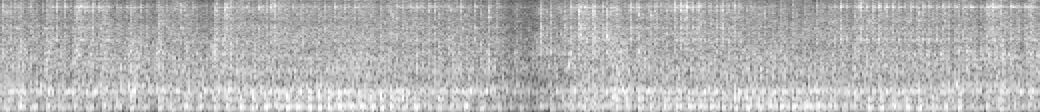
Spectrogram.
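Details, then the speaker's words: Ryobi pressure washer with Honda engine, about a year old, no-start after off-season (suspected carburetor gummed by old ethanol fuel): after starting, uneven beat with a brief sag, runs a little rough at first, cause unclear. "oh it starts seems like it's running all right so ran a little rough at first um i'm not sure what that is"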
